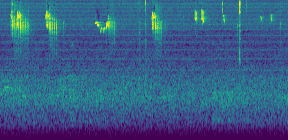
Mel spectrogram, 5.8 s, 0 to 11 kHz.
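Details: Long-tailed tit at Lake Tanzawa, Japan, 16 March 2014, giving thin, very high calls about once a second with some short buzzy notes, over a steady rushing background like flowing water.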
